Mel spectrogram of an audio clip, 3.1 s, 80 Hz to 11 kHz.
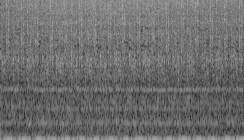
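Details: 2004 Chevrolet Silverado 5.3L V8, 59,000 miles, at idle, after 5W-30 Mobil 1 and AC Delco filter change: fast light ticking keeping pace with the engine, loud when cold; possible air leak up top, source unconfirmed.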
